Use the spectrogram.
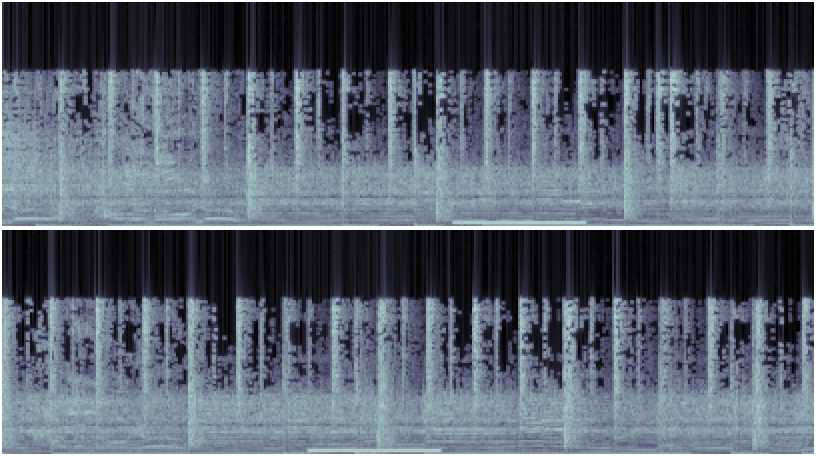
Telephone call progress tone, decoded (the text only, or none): ringback tone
